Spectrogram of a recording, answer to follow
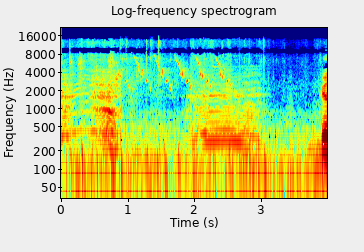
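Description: Brahman-cross calves bawling: a short rising call near the start and a longer rise-and-fall call about two seconds in, with a run of quick high chirps between them.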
